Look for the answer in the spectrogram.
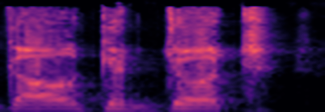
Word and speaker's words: Gal Gadot: Warner Brothers has established a new Wonder Woman College Scholarship with the inaugural recipient receiving it from Gal Gadot, or as she says it's pronounced, Gal Gadot.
